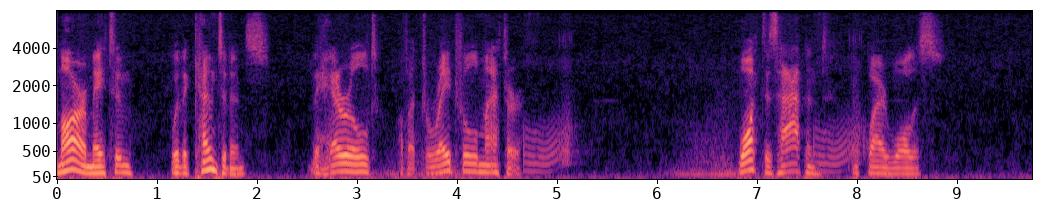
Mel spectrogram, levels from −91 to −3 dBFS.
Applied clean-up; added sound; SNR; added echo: none; Fart / Drawer open or close; 20 dB; none.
